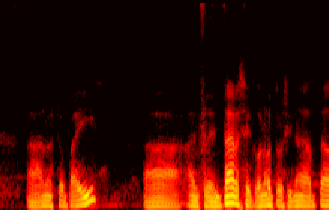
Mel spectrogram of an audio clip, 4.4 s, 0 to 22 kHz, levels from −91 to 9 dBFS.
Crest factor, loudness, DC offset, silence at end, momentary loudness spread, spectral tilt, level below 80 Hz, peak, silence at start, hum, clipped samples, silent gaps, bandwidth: 18 dB; -27 LUFS; under 0.1%; 0 s; 12 LU; -12.5 dB/octave; -42 dBFS; -8 dBFS; 0.35 s; none; under 0.1%; none; 4.9 kHz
